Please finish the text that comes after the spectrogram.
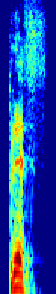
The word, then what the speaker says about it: breath: allergy allergy at least at least bacteria bacteria bedding bedding pin pin breath breath breathe. خلي بالك من النطق الأولانية breath لأنها اسم النفس، لكن التنفس أو يتنفس بقى اللي هو الفعل breathe.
